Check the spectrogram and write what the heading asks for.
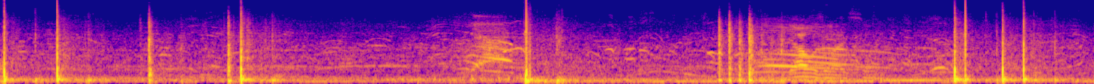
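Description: Aerial fireworks bursting: single sharp bangs a second or more apart, a quick run of crackling reports about seven seconds in, and two bangs close together near the end.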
